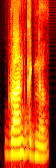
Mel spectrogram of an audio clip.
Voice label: "Grand Guignol", Indian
